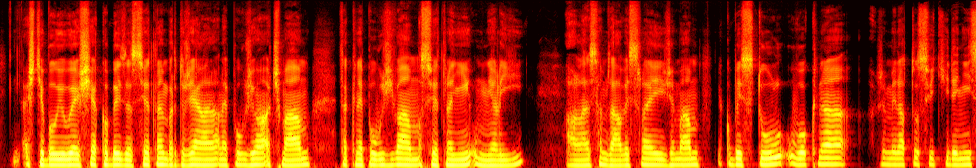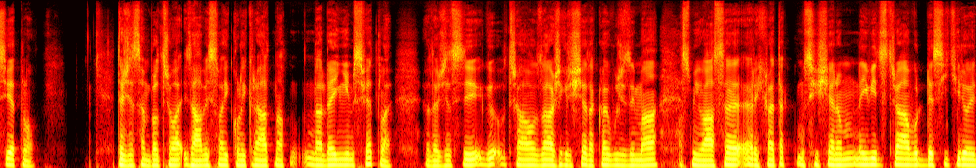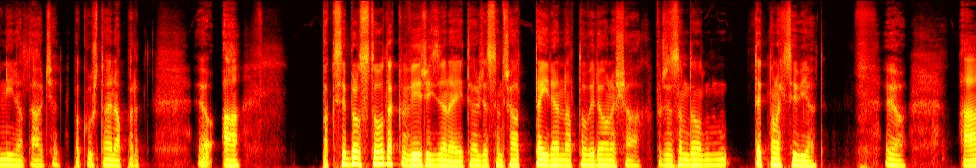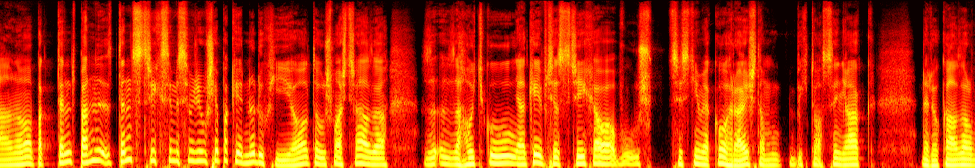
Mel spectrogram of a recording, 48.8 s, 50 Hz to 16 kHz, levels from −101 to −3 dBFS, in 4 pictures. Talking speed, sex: 160 wpm, male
